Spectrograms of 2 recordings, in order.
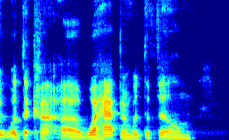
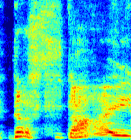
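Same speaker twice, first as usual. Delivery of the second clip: mock villain screaming, higher and louder; 13 semitones higher, 9 dB louder than usual. Mocking the villain in Guardians Three: imitating a villain screaming. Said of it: "Why are you screaming?".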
